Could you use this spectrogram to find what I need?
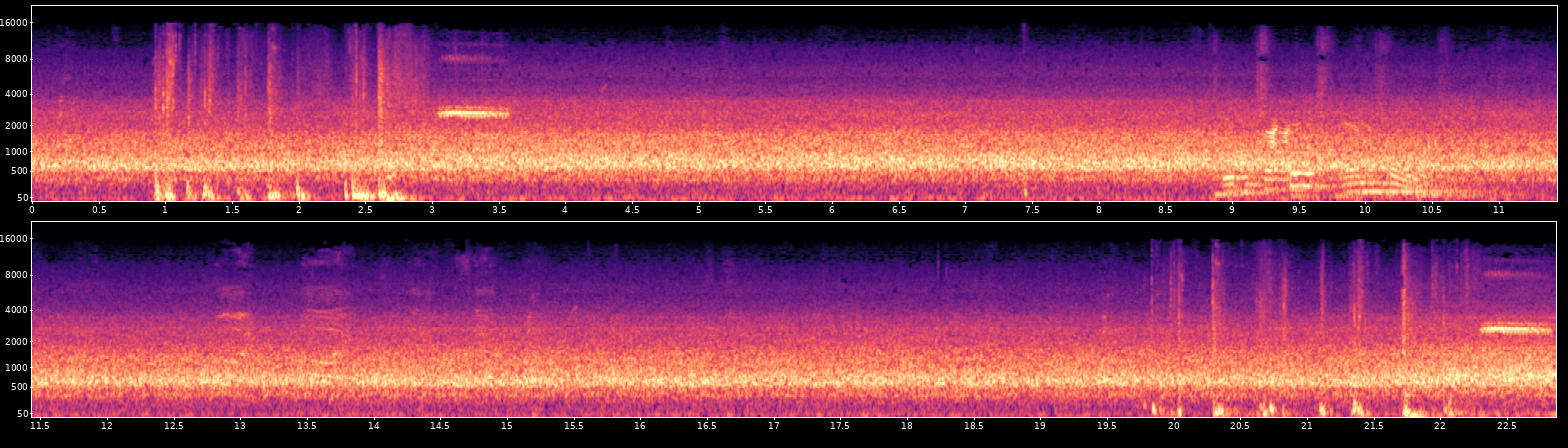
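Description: Football players thud and clatter as they collide in tackles.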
